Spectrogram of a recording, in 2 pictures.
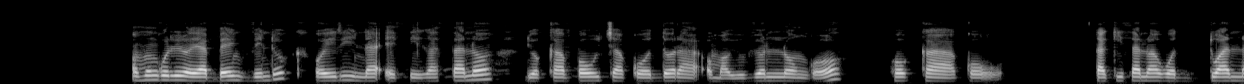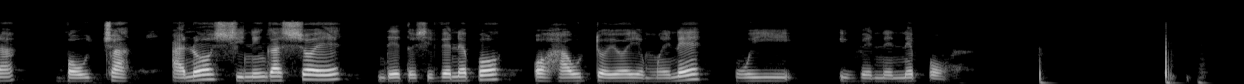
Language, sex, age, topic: Oshiwambo, female, 18-24, finance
